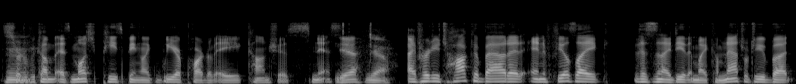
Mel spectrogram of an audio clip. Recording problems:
high frequencies cut off; noticeable; nothing above 7 kHz

